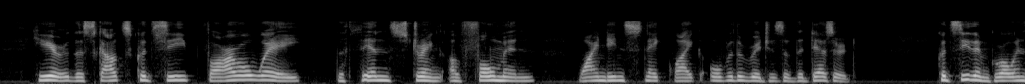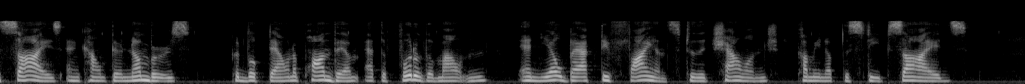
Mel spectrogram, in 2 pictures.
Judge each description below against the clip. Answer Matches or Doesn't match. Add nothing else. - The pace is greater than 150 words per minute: Matches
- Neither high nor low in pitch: Matches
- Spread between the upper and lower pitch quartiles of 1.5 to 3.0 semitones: Matches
